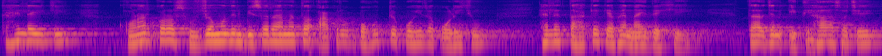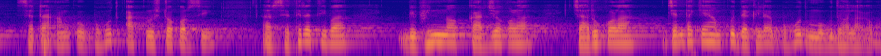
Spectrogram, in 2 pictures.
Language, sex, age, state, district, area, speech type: Odia, male, 45-60, Odisha, Boudh, rural, spontaneous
